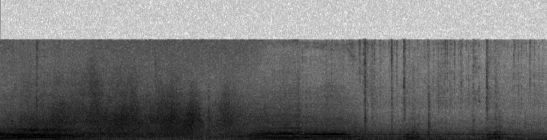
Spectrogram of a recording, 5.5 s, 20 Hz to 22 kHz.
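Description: Ferrari SF90 XX hybrid supercar accelerating hard out of a corner on a racetrack, its engine note rising in steady, loud pitch sweeps that hold close through the whole stretch, with no talking.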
